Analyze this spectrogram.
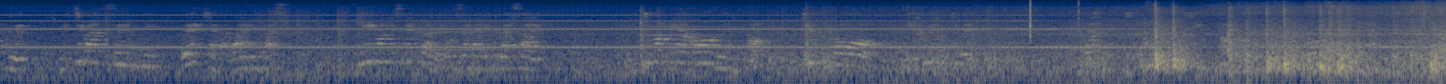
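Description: A train approaches and rumbles into the station.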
